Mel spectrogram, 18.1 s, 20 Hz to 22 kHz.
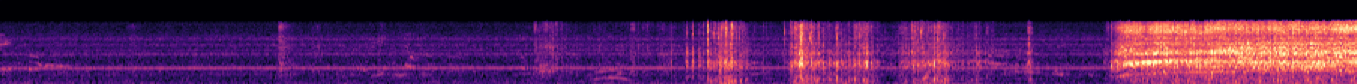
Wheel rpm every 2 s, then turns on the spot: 0, 0, 0, 0, 10, 30, 10, 140, 160.
8-12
